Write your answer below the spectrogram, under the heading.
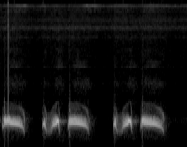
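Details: Spotted dove song made of low mellow coos: a long drawn coo, then two phrases of a brief rising note, an upswept coo and a sustained slightly falling coo, with no other sounds.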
